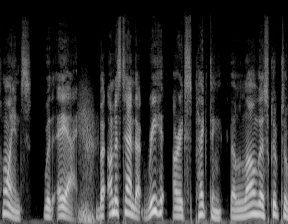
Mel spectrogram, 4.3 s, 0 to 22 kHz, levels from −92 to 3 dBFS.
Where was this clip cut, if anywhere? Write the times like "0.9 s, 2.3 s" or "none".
1.3 s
